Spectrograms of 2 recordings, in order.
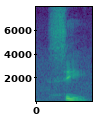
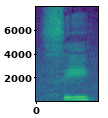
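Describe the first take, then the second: First: The pitch starts low and falls lower. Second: The pitch stays high and level. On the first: "low falling" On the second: "high flat tone"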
